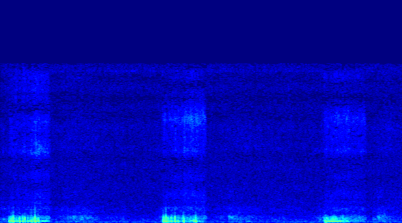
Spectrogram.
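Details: Shar Pei puppy, six weeks old, snoring while asleep: three soft, raspy breaths roughly every two seconds, each a short rattling snore with quiet pauses between.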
